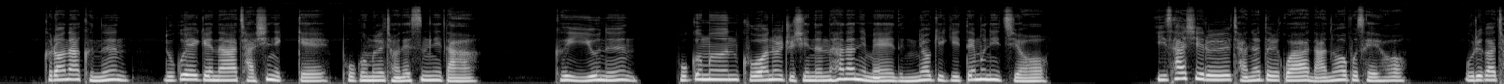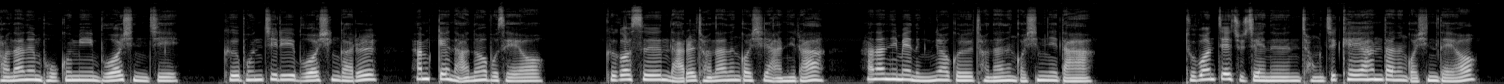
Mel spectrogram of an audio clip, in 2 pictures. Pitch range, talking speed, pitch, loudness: 165-210 Hz, 270 characters per minute, 185 Hz, -13 LUFS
